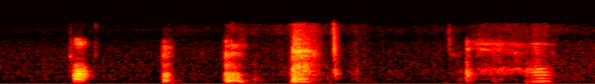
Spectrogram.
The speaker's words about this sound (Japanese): お、咳払い。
